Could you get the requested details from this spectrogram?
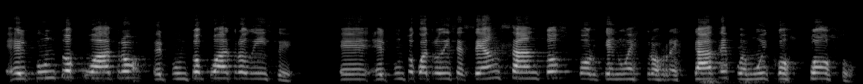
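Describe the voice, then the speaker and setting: A woman's voice: sits high, fairly even intonation, slow pace, bright, forceful tone. Repetitive woman Bible teacher. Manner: repeats phrases for emphasis, questions the class. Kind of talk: classroom lecture on preaching.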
